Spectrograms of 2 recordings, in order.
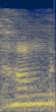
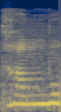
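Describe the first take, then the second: The two takes are said the same way.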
